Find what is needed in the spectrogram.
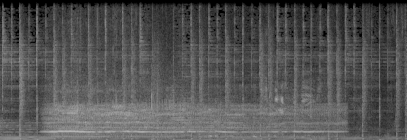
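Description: Background music with a steady beat, over which a small radio-controlled model boat's electric motor whines steadily as the boat runs across the water, from about a second in until shortly before the end.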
